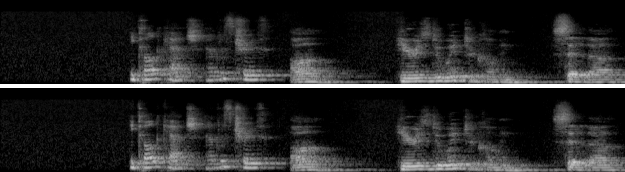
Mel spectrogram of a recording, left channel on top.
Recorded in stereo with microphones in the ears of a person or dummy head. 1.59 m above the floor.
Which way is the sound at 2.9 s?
40° left (ahead or behind).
